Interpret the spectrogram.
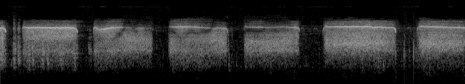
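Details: Klepek-klepek roosting sound of the edible-nest swiftlet, used to lure swiftlets: long, harsh, hissing buzzes with a thin high whistle on top, repeated roughly every second with brief silent gaps.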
